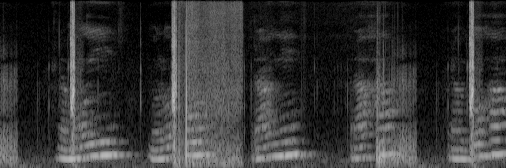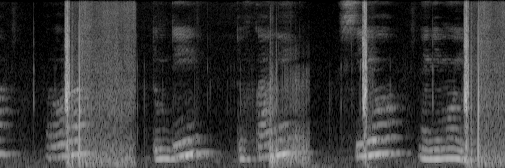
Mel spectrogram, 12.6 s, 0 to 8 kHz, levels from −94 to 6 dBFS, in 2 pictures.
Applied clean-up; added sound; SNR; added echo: none; Fire; -1 dB; reverberation time 0.5 s.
